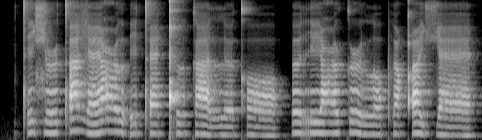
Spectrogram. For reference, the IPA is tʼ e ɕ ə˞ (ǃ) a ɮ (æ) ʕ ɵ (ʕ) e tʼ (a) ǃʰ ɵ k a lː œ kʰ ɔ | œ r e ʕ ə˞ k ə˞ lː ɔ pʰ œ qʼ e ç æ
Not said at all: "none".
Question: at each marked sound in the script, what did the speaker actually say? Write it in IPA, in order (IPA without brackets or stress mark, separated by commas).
tʼ, æ, ʔ, æ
